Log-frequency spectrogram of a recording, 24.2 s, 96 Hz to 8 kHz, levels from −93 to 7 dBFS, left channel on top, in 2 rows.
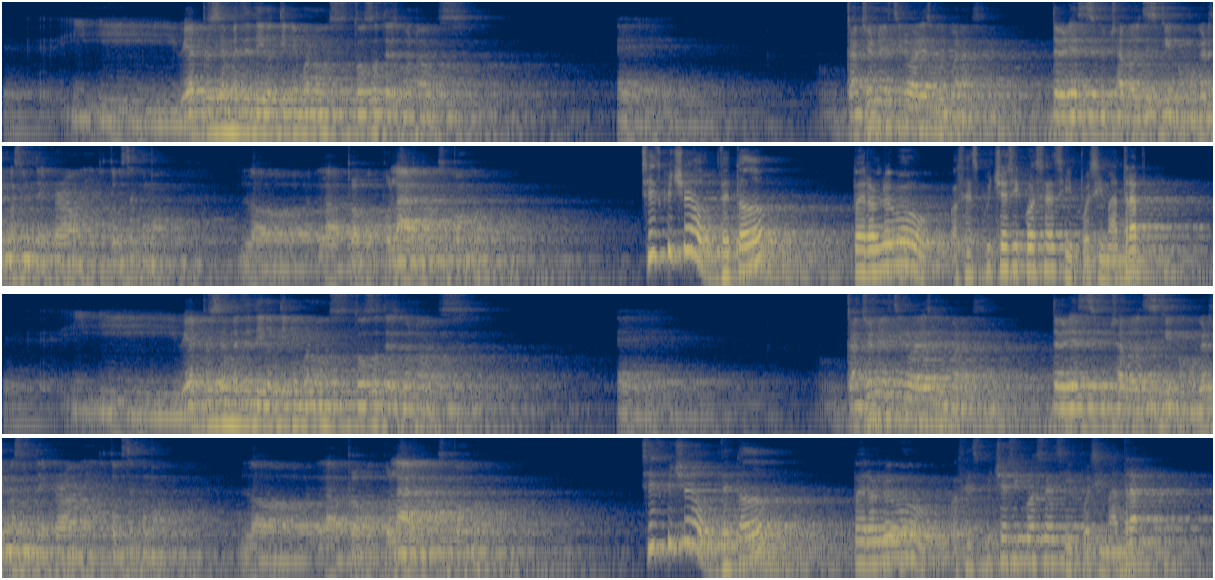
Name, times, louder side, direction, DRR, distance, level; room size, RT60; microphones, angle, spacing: voice 1, 0.6-4.6 6.1-6.7 8.2-9.8 10.5-13.8 14.4-17.0, equal, 25° left, 0 dB, 0.8 m, -31 dB
voice 2, 18.5-19.8 20.6-23.5, left 4 dB, 65° left, 10 dB, 0.4 m, -26 dB
13.5 x 5.9 x 2.6 m, 2.7 s
head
